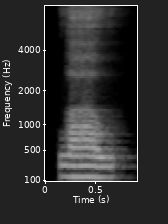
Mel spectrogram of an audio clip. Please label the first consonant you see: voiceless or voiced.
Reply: voiced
